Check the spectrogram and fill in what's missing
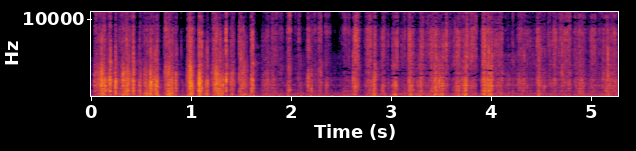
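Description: A yellow smiley-face Scrub Daddy sponge, a hand-sized piece of polymer foam, is held in both hands and scratched and squeezed with the fingers. It makes quick, bright, crackly scratching bursts with little low end, loudest in the first second and a half. The sound then settles into a softer, steady rustling patter.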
